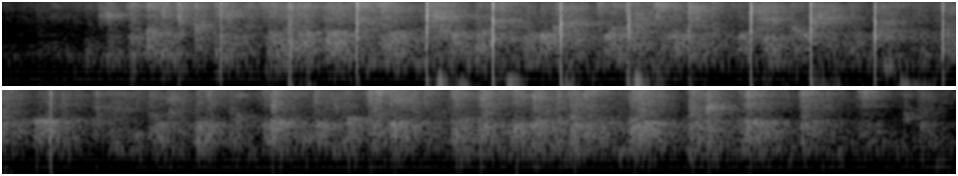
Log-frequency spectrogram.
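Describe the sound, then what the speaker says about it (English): An audience at a university lecture claps: a few loud, sharp hand claps stand out near the start over softer scattered clapping, which carries on and slowly thins out at a moderate distance. "Give big applause."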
